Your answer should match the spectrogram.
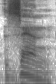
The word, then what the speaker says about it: Xen: Music of Arca from his album Zen. As best we know, that's how it's pronounced, but it's spelled X-E-N.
